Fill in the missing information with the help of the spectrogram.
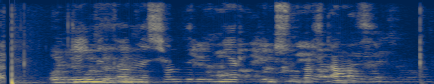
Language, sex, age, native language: Icelandic, female, 14, Icelandic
